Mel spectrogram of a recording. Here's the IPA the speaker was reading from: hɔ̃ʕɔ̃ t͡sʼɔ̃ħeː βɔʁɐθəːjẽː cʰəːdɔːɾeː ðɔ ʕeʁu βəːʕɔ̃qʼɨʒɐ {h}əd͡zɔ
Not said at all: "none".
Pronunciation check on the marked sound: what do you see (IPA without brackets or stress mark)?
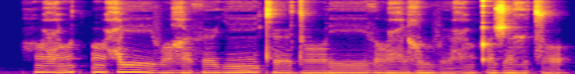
ɣ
